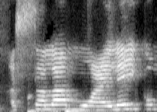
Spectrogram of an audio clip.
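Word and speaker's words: السلام عليكم: আসসালামু আলাইকুম ওয়া রাহমাতুল্লাহি ওয়া বারাকাতুহু। আচ্ছা, এখন শোনো, সালামটা যখন আমরা দিব তখন আসসালামু, মিমের পেশটা সঠিকভাবে উচ্চারণ করব। এরপরে আলাইকুম, আইনটাও ভালো করে উচ্চারণ করব এভাবে, আসসালামু আলাইকুম ওয়া রাহমাতুল্লাহ।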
